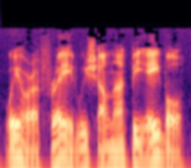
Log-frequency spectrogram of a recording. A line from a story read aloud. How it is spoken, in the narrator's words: they whispered among themselves and said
